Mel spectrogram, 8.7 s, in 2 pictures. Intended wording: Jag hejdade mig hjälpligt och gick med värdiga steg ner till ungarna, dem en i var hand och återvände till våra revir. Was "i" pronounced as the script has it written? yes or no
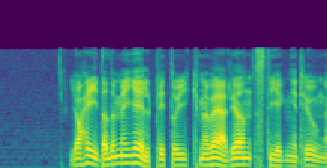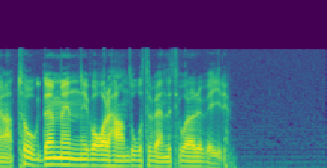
yes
